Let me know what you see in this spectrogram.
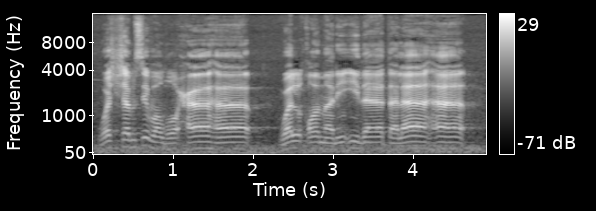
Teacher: تو اسی طرح حروف مدہ جو ہے آخر میں ہے والشمس وضحاها، یہاں الف مدہ ہے تو یہ تو ساکن نہیں ہو سکتا، الف تو ویسے ہی ساکن ہوتا ہے، یعنی وقف میں الف مدہ جو ہے وہ ادا ہوگا. وقف میں جس طرح یعنی اصلی حالت میں جس طرح ہے اسی طرح وقف میں بھی پڑھا جائے گا.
